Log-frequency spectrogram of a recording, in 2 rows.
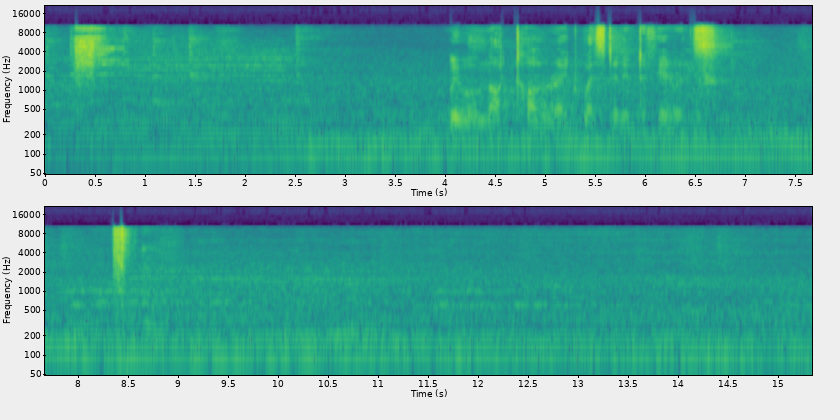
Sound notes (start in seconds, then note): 7.9 metallic whooshing; 8.9 grunting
